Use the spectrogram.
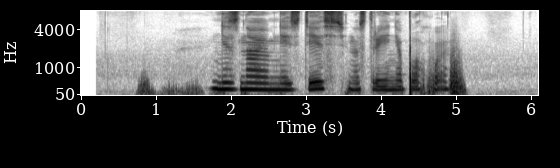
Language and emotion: Russian, sad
